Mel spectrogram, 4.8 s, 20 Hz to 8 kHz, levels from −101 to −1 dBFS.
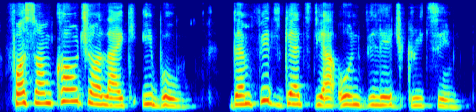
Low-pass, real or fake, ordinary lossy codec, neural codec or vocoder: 7.2 kHz; fake; none; codec, 16 kHz, 4.8 kbps, FACodec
